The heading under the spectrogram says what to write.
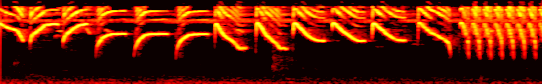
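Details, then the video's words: Crested canary song of clear whistled notes, each sweeping up then bending down, repeated about three times a second, ending in a quick dry rattling trill over a faint low hum. "Burung Kenari Jambul Gacor Durasi Panjang"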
